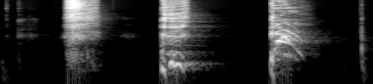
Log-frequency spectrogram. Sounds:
Sneeze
